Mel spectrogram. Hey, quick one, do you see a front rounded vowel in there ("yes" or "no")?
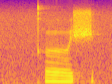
no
